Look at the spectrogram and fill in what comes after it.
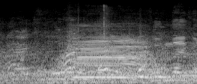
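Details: Sahiwal bull calf calling at Aftabganj cattle market, Dinajpur, on 4 August as sales open: one clear, sustained, harmonic-rich moo rises and holds for about a second, with crowd murmur low behind it.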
